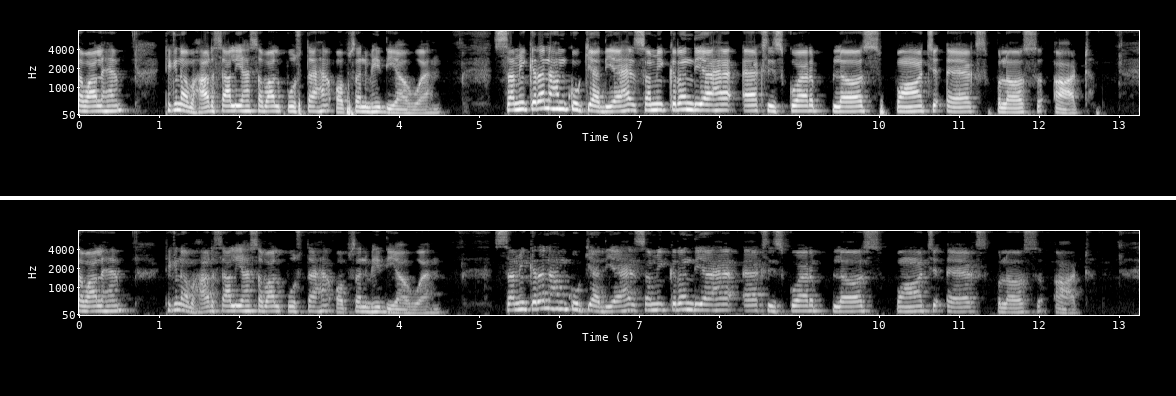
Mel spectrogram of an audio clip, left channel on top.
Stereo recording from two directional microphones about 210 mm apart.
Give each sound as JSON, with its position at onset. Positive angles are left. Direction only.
{"t": 0.0, "sound": "speech", "side_deg": 25}
{"t": 5.2, "sound": "speech", "side_deg": 40}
